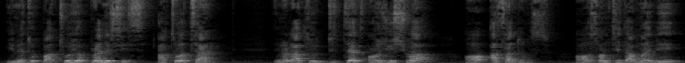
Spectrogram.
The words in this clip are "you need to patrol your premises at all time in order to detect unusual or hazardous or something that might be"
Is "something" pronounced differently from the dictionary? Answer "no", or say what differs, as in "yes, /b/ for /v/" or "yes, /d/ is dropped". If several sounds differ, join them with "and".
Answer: yes, /t/ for /θ/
